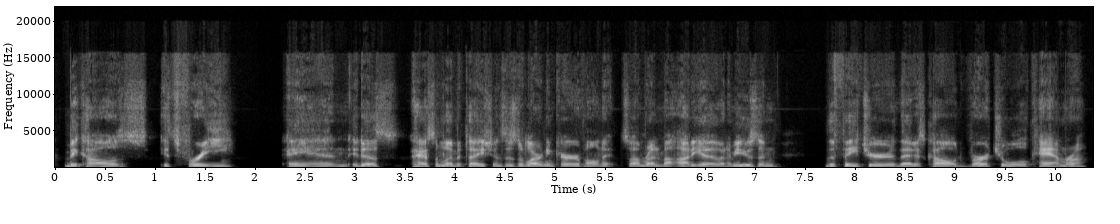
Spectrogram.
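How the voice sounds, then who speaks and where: A man hosting a casual live church-tech Q&A from his home studio, sick with a cough, rambling as he clicks through his gear on a boom-arm condenser mic. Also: a little mellow, no echo. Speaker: church tech livestream host. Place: home studio, heater running behind.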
